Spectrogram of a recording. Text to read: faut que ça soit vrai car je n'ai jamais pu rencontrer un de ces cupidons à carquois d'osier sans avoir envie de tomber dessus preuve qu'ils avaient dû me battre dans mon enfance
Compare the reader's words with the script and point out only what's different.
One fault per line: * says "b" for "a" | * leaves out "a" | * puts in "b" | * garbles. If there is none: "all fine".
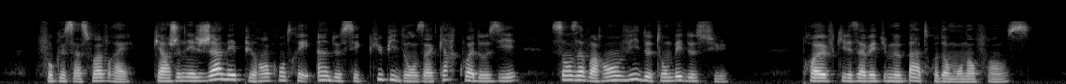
all fine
